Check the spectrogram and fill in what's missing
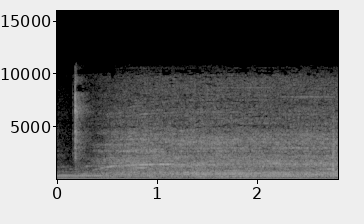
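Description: A handheld dryer blows over an inked card during cardmaking, starting with a brief click and then running as a constant whooshing hum with no voices.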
